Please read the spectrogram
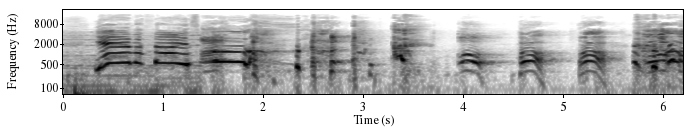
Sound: gagging and groaning; laughing

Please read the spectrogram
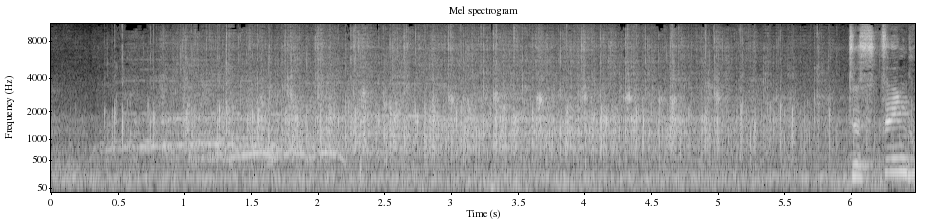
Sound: applause

